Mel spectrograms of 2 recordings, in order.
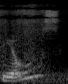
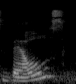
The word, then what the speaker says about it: Bealls: Now, I think it is pronounced Bills, but I'm pretty sure the lady said it's Bells. And so I'm not exactly sure how to pronounce it, but it's Bealls.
